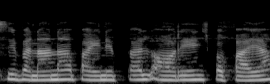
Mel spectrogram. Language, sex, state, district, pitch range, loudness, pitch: Hindi, female, Uttar Pradesh, Gorakhpur, 205-220 Hz, -25 LUFS, 215 Hz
